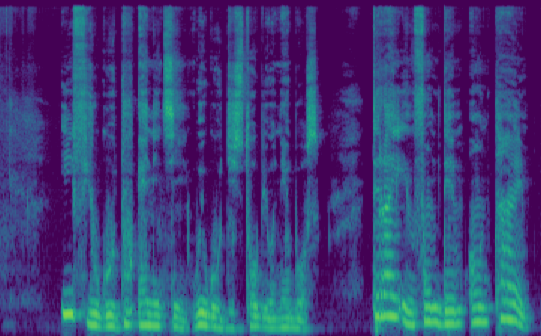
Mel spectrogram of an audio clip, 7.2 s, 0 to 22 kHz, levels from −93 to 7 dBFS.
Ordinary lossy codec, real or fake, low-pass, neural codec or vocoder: none; real; none; none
